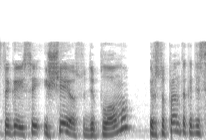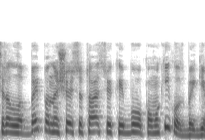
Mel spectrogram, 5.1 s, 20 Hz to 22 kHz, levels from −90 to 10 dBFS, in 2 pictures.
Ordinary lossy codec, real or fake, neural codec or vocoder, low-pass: AAC, 64 kbps; real; none; 7.2 kHz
